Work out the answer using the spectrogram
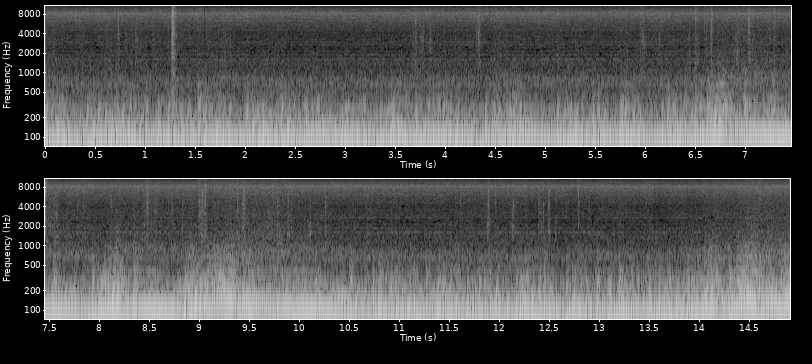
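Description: Subaru Impreza STI rally car's turbocharged flat-four engine idling steadily, heard inside the stripped cabin. About halfway through the engine note rises and falls for a few seconds in light revs before settling back.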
